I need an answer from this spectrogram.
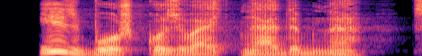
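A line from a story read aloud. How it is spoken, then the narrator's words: Perfectly calm. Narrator (Russian): совершенно спокойно отозвалась Яга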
